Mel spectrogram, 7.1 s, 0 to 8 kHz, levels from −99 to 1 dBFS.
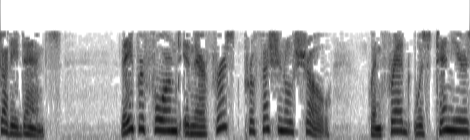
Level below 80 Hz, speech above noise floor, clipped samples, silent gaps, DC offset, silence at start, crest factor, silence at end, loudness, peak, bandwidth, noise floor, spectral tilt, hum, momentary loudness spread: -54 dBFS; 42 dB; under 0.1%; none; under 0.1%; 0 s; 16 dB; 0 s; -16 LUFS; 0 dBFS; 4 kHz; -57 dBFS; -12 dB/octave; none; 10 LU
